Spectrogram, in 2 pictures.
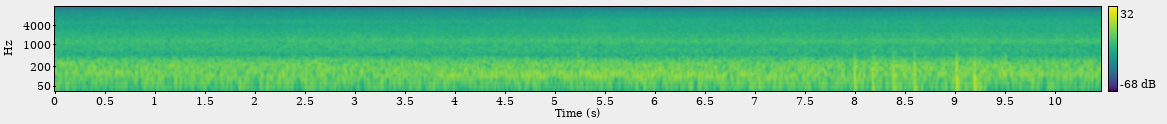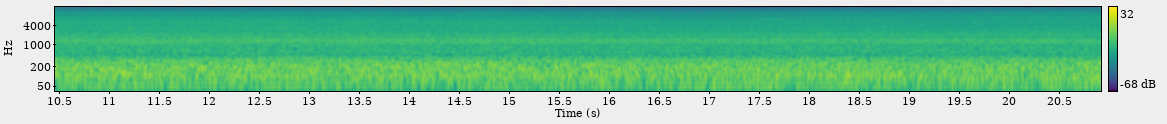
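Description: A creek in flood, its fast muddy water rushing steadily over rapids and through submerged trees. There are a few soft bumps about eight to nine seconds in.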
